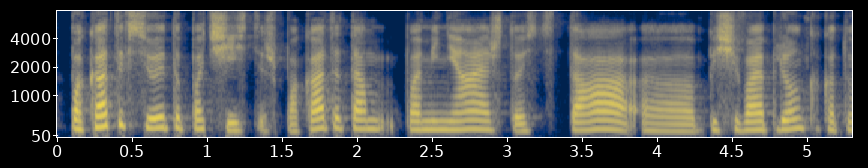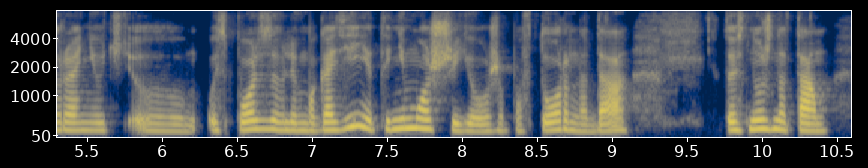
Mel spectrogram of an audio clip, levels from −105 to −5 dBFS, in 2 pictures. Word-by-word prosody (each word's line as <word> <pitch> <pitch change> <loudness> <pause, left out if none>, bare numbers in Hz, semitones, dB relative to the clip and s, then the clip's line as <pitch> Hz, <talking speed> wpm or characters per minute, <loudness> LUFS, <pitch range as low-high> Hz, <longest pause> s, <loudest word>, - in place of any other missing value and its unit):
пока 240 +5 +7
ты 305 +3 -1
всё 240 -6 +3
это 245 0 +2
почистишь, 210 -5 -1
пока 205 +8 +2
ты 235 - -2
там 210 -1 0
поменяешь, 200 +1 +1
то 165 - -4
есть 165 0 -8
та, 180 -4 +1
э, - - -27
пищевая 190 +1 +2
пленка, 205 +4 -2
которую 190 -1 -3
они 180 0 -6
уч 180 0 -10
у 160 -3 -7
использовали 190 +1 0
в - - -4
магазине, 185 +8 +1
ты 200 -1 -6
не 220 +2 +1
можешь 225 -5 +2
ее 170 -1 -1
уже 165 +2 -4
повторно, 170 +2 -2
да. 90 - +1 0.6
То - - 0
есть, 190 - -2
нужно 210 -1 +2
там, 170 -2 +2
190 Hz, 185 wpm, -25 LUFS, 175-210 Hz, 0.6 s, пока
